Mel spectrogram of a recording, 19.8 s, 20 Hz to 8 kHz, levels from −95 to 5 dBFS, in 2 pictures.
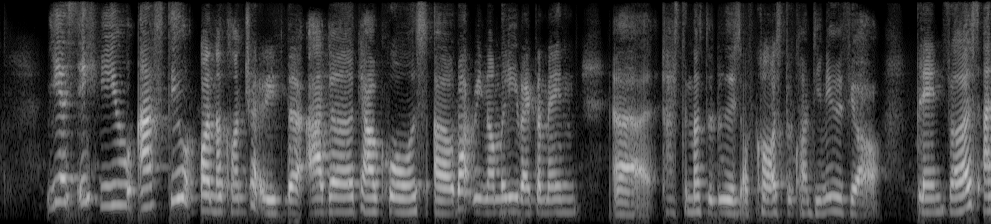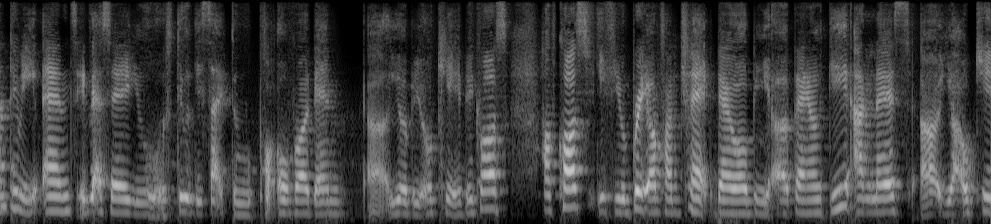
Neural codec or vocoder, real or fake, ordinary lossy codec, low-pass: codec, 16 kHz, 1 kbps, X-Codec, HuBERT features, trained on general audio; fake; none; none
